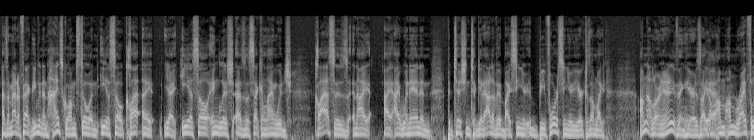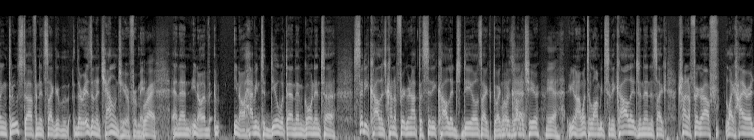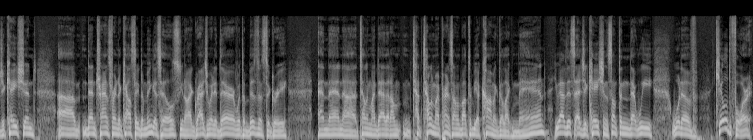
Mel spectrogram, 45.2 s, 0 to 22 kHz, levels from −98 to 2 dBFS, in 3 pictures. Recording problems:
squashed, flat; heavily

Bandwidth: 14.5 kHz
